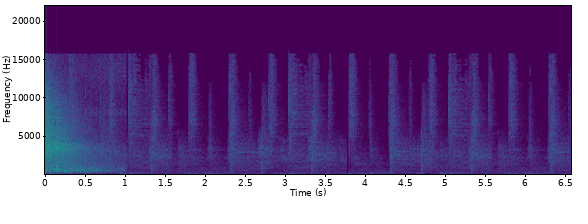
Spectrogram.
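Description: A .50 caliber Desert Eagle shot into a car tire gives one loud close blast that fades slowly, then a run of steady, evenly spaced mechanical clicks and taps.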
